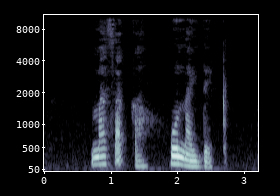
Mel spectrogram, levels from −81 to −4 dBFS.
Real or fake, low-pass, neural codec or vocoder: fake; 9.9 kHz; vocoder, 44.1 kHz, 128 mel bands every 256 samples, BigVGAN v2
